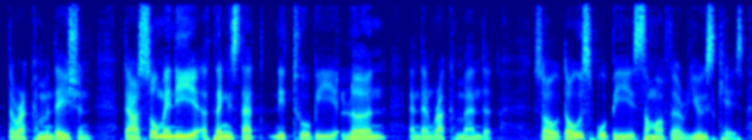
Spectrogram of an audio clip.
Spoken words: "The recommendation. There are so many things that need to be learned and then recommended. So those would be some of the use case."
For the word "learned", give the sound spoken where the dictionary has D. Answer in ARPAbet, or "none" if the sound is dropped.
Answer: D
